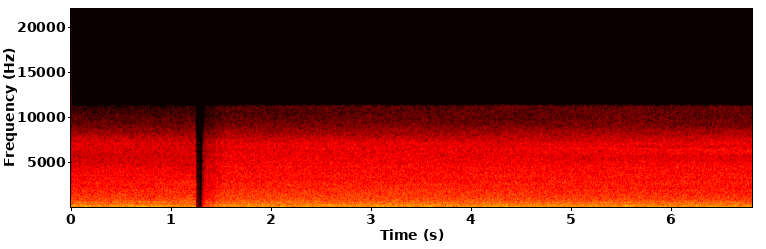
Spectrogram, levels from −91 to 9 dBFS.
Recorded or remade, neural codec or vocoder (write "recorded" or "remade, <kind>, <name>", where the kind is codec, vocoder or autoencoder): remade, vocoder, BigVGAN v2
